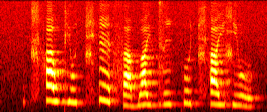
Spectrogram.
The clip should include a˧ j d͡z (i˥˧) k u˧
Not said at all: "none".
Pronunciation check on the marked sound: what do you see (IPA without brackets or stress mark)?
i˧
